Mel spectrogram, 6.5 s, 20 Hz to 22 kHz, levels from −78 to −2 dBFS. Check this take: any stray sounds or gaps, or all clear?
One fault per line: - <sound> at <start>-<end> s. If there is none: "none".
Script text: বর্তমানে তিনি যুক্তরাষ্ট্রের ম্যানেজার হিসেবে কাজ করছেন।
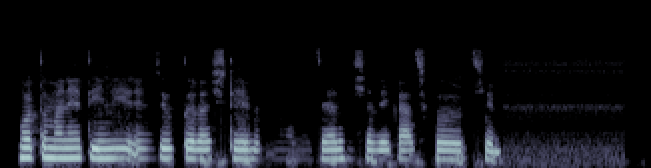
none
